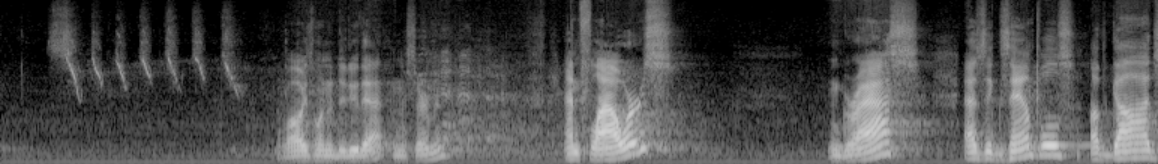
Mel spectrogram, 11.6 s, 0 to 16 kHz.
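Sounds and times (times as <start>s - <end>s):
bird chirping with bright downward-sweeping notes: 0.5s - 3.3s
speech: 2.8s - 4.7s, 5.6s - 6.8s, 8.3s - 11.5s
laughter: 4.2s - 5.6s.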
